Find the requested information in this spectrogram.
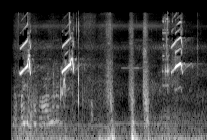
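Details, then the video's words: A hunting crested goshawk gives three shrill, high whistled notes that sweep up then down, spaced a second or two apart, with a few dull thumps between. "crested goshawk hunting"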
